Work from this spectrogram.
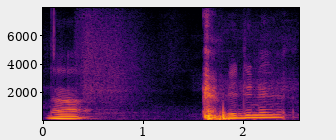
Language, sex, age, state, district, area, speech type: Bodo, male, 45-60, Assam, Kokrajhar, urban, spontaneous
